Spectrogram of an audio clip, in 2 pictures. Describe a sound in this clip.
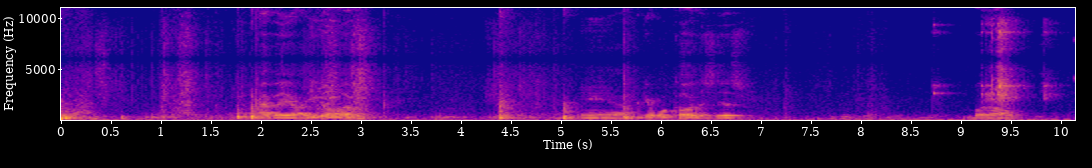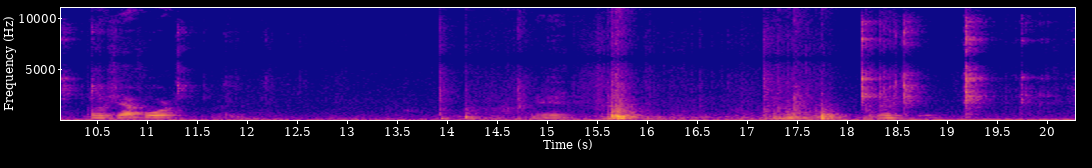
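Gear rustles and knocks as items are pulled from a bag.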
